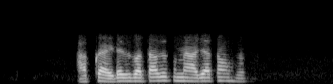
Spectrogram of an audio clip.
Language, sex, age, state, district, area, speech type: Hindi, male, 30-45, Madhya Pradesh, Harda, urban, conversation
